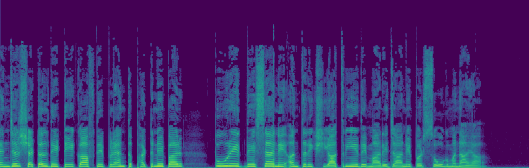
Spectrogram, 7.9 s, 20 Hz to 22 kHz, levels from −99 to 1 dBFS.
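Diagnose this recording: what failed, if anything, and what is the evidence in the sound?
An electrical switching spike, most likely a nearby switch or motor arcing into the analogue wiring, entered the line once. At 4.10 s a single sharp snap, only about 2 ms long, sits on top of the speech, added to the signal rather than interrupting it.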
